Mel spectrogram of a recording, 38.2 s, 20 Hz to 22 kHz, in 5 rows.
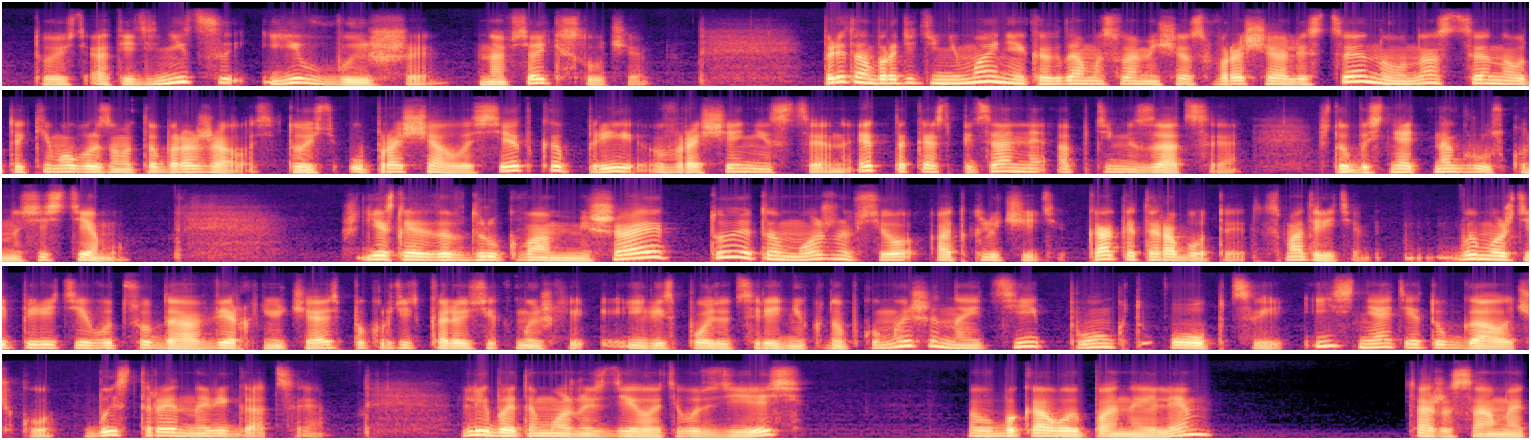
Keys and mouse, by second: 5.1 click, 6.1 middle click, 7.3 middle click, 9.1-10.4 middle drag, 23.9-25.5 middle drag, 26.5 middle click, 28.7-32.8 drag, 33.8 click.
